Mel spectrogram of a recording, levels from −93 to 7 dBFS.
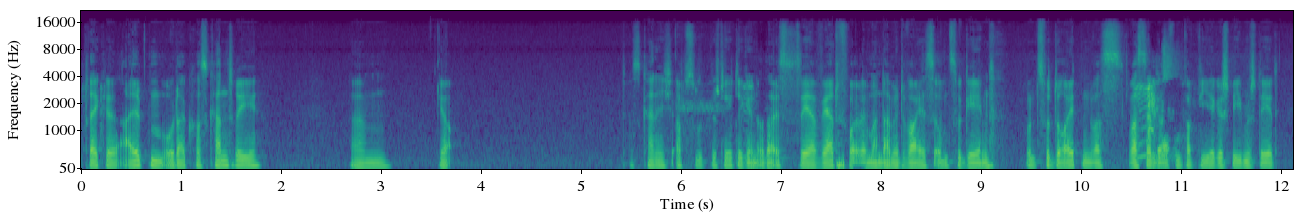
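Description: Speech clip with two brief dips, one from 6.8 to 6.87 s and a longer one from 10.75 to 10.99 s, where the voice drops by roughly 5 dB. That's speech suppressed in double talk, most likely the echo canceller treating overlapping talk as echo and turning everything down. Right on top of the second dip, from 10.8 to 11.14 s, there's a faint copy of the voice trailing by 153 ms, sitting around 15 dB under the speech. That's an echo leak, likely the far end's loudspeaker pickup getting past its canceller and coming back down the line.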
